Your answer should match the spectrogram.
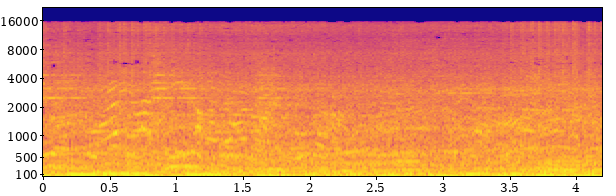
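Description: Mixed chatter of riders in a small open-car amusement-park train as it rolls past, over a steady low rumble from the cars.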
